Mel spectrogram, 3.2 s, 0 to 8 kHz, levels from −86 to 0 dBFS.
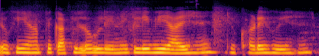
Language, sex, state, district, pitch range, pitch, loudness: Hindi, female, Chhattisgarh, Raipur, 190-210 Hz, 200 Hz, -15 LUFS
